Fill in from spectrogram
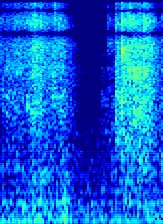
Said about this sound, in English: That was the drawer.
